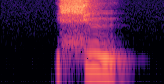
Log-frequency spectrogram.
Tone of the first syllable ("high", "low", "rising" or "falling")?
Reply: falling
